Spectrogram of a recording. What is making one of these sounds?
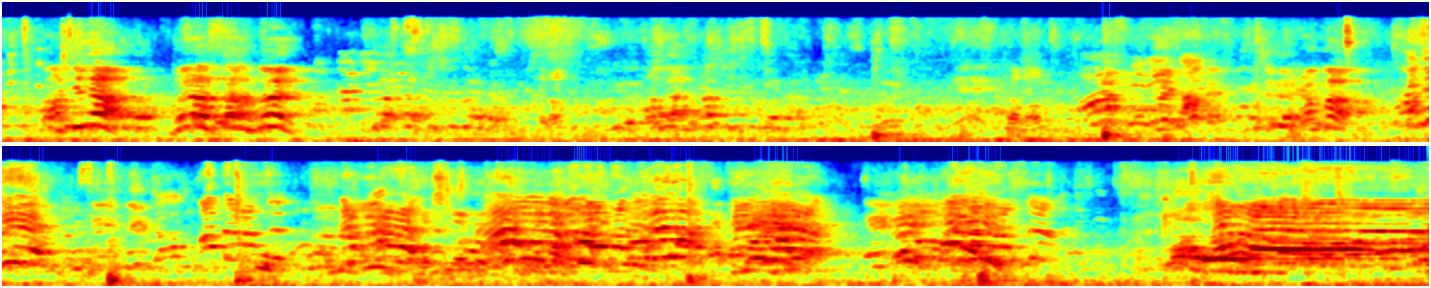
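Children shout and call out across an outdoor pitch.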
